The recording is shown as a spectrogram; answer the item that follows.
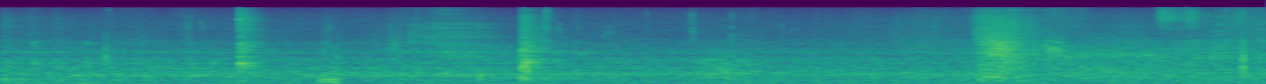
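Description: Brown bear moving against a wire-mesh enclosure: a few faint clicks and knocks, with one short, louder rustling burst about five seconds in.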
